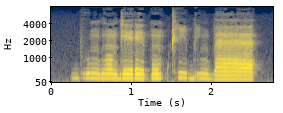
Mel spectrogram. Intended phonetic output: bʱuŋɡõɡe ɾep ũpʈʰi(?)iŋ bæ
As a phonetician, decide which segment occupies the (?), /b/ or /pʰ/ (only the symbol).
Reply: b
